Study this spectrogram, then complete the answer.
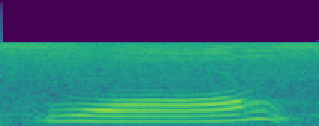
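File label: "wong5", Cantonese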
